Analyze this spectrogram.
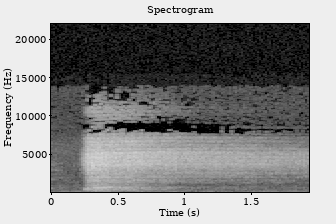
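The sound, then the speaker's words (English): A single deep breath rushes in as a loud, airy hiss that starts abruptly, then holds steady and slowly fades over nearly two seconds, with no voices. “So let's all take a breath.”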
